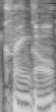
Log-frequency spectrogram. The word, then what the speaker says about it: Kringle: We say Kringle because in Wisconsin it's Kringle. – But you can pronounce it Kringla, right? – Because I'm assuming the Danish way is like Kringla.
